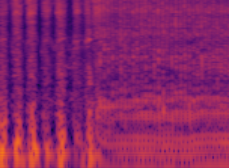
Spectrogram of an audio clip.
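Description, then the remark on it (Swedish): Someone mimics machine gun fire with their voice: a few harsh, choppy bursts give way to a fast, unbroken rattling stutter, loud and buzzy, with no words spoken. “Var det någon som sa på TikTok att tjejer inte kan göra kulsprut i ljud?”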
